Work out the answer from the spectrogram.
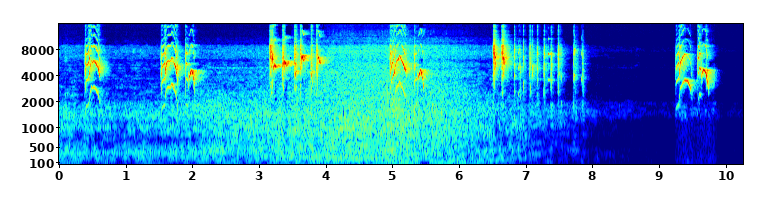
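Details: Sunbird singing actively for training other birds: a run of high, thin chirps and rapid trills in clusters roughly every second, then a short silence before one last burst.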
